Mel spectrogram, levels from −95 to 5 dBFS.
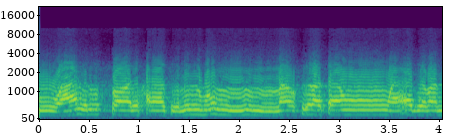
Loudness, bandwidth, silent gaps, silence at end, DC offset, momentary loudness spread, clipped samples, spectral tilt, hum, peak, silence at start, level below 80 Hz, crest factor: -13 LUFS; 4.5 kHz; none; 0 s; under 0.1%; 2 LU; under 0.1%; -8.5 dB/octave; none; -2 dBFS; 0 s; -62 dBFS; 10 dB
